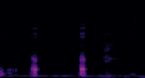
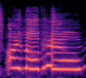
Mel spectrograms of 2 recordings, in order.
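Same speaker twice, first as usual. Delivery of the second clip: high, loud, slow gush; adoring squeal; 12 semitones higher, 12 dB louder, much slower than usual. Real, not acted. Streamer gushing to chat about her new character. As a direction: squeal with adoration.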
